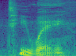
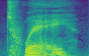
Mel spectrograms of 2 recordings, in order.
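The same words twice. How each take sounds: First: It is said as the letter T, then way. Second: It is said as one blended syllable, tway. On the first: The speaker calls it right. "T apostrophe way" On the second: The speaker calls it wrong. "I was calling it earlier Tway, but I was uninformed"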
